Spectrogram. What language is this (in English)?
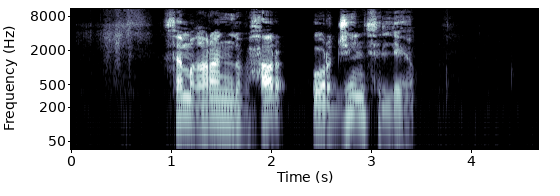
Kabyle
